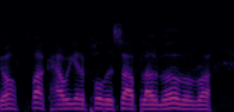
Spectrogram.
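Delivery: frazzled, panicky babble, rattled off fast. Retelling how someone looked before a show: imitating a frazzled person. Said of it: "you looked frazzled".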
